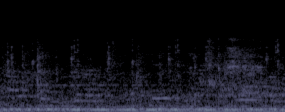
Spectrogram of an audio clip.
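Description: Steady, even ticking from a cuckoo clock sits close and clear over a low background hum, the beats keeping a regular rhythm throughout.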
